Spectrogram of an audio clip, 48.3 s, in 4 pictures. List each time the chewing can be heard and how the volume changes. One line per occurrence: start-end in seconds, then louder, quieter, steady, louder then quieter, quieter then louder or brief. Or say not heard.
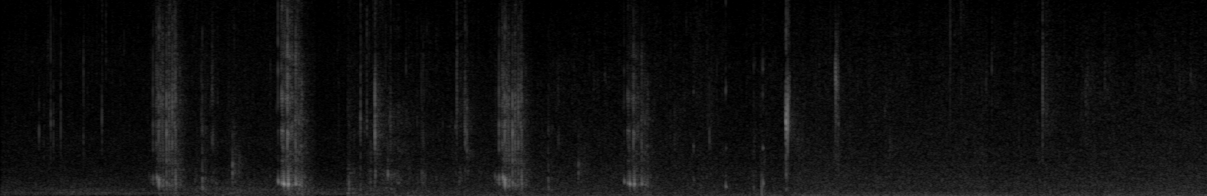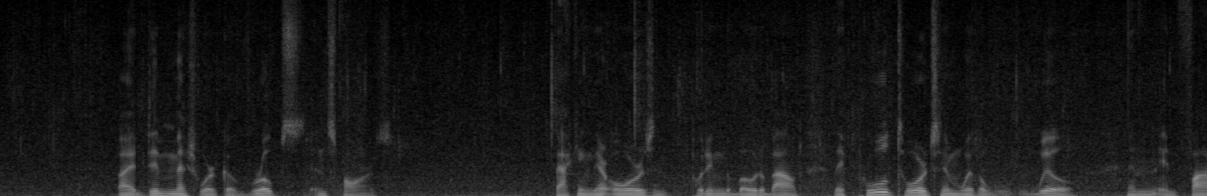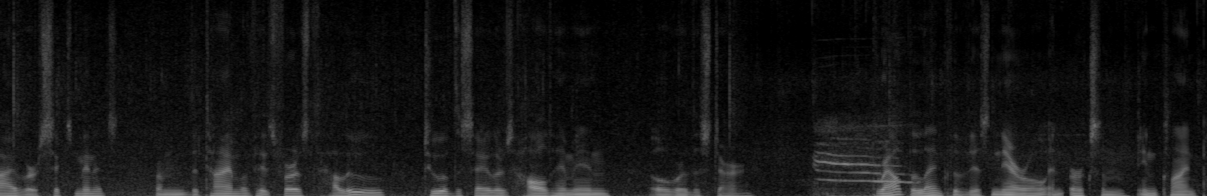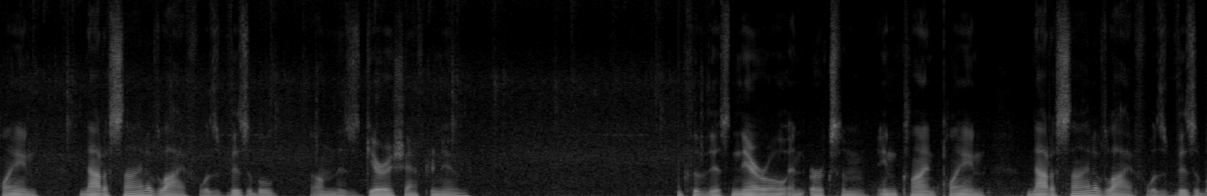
1.5-8.4 quieter then louder.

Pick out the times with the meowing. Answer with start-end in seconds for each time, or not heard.
32.2-33.8.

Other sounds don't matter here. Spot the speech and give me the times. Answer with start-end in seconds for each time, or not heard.
13.2-15.9, 17.6-31.7, 32.9-40.9, 43.0-48.2.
